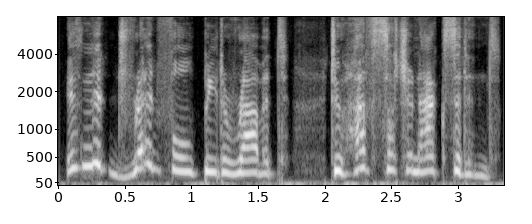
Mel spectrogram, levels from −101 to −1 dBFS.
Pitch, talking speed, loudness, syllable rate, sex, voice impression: 235 Hz, 180 wpm, -17 LUFS, 5.1 syllables/s, male, very masculine, very adult-like, middle-aged, very thick, slightly tensed, powerful, slightly dark, soft, clear, fluent, very cool, very intellectual, slightly refreshing, very sincere, very calm, very mature, very friendly, very reassuring, very unique, elegant, wild, sweet, slightly lively, very kind, slightly modest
